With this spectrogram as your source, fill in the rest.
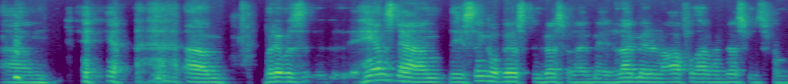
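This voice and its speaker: A fairly high-pitched man with a dark, mellow tone speaks at a moderate pace, somewhat breathy. His intonation stays fairly even, broken by long, frequent pauses. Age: 70s. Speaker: real estate lawyer. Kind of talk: presentation to homebuyer class. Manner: halting, many fillers.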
